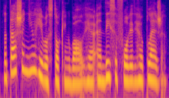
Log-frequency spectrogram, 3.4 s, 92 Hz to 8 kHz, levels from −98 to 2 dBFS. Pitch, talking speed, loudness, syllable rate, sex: 220 Hz, 215 wpm, -17 LUFS, 6.2 syllables/s, female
